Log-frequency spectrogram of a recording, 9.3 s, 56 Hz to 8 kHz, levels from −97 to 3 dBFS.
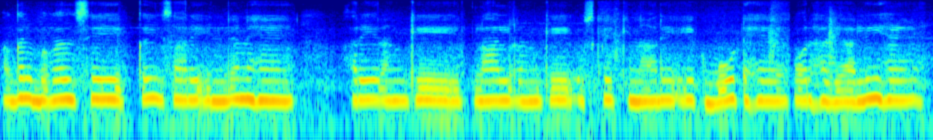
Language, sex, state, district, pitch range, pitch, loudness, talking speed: Hindi, female, Goa, North and South Goa, 225-235 Hz, 230 Hz, -33 LUFS, 135 wpm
